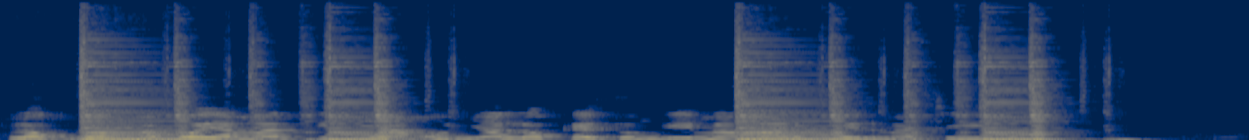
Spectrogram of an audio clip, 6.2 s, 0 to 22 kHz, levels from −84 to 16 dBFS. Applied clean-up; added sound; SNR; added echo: classical method log-MMSE.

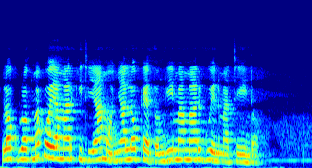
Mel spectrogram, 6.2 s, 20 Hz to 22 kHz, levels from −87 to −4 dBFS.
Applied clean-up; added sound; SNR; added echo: none; none; none; none.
